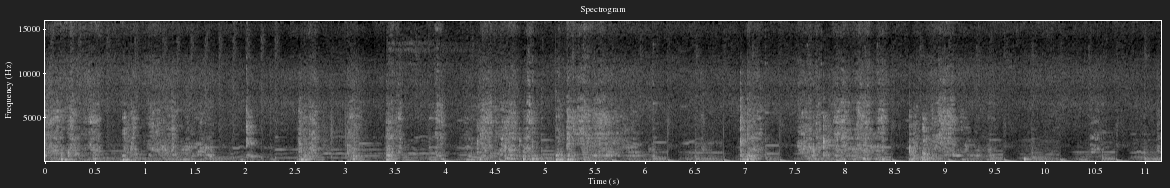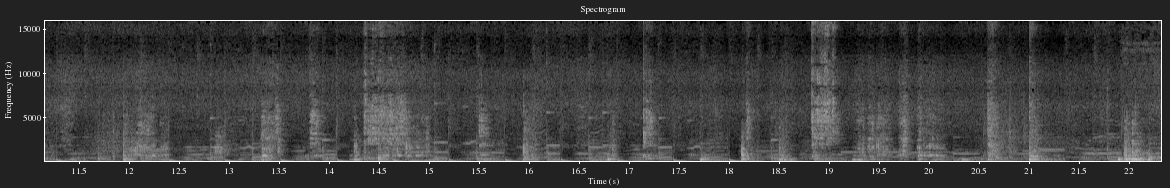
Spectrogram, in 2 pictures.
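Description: Green chillies sautéed in a pan for a beef dish, with near-continuous stirring: spoon scraping and clinking against the pan over a low sizzle, busy and close throughout, without talk.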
